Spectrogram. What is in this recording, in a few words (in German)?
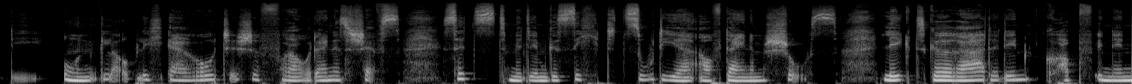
erotisches Hörbuch; Ohrgasmus; Die Weihnachtsfeier Reloaded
